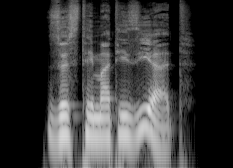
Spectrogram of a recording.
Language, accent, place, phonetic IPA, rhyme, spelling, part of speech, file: German, Germany, Berlin, [ˌzʏstematiˈziːɐ̯t], -iːɐ̯t, systematisiert, verb, De-systematisiert.ogg
- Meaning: 1. past participle of systematisieren 2. inflection of systematisieren: third-person singular present 3. inflection of systematisieren: second-person plural present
